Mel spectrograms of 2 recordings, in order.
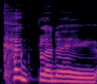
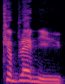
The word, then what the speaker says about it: Kugblenu: It is Athena Kuglanu. I hope I pronounced that right. It's a You know what? It's a silent G, which is so which is so cool.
